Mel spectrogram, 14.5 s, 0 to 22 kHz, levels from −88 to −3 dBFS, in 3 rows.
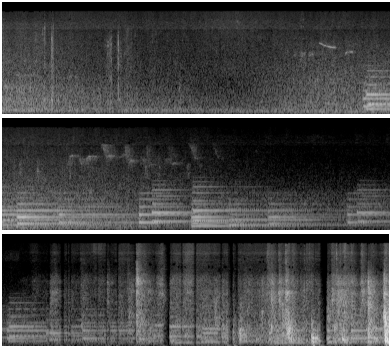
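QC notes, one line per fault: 10.27–12.66 s and 13.48–13.78 s, repeated packet loss (robotic sound): the audio turns choppy, with pieces missing. Audio packets kept failing to arrive in time, and each hole was patched by extending the last sound before the next hole came. The first stretch has 15 gaps totalling about 440 ms, the longest 79 ms, so about 18% of it is patched. The second has 5 gaps totalling 140 ms, the longest 90 ms, so nearly half of it is patched.
14.26–14.29 s, short concealed packet loss: a brief smear or wobble. About 20 ms of audio never reached the decoder. The gap was filled by continuing the preceding sound, from its pitch where it was tonal and with shaped noise where it wasn't, before blending back into the real signal.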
